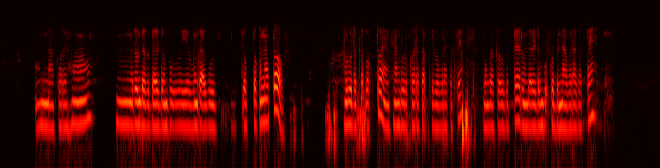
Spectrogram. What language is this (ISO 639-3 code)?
sat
